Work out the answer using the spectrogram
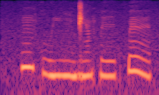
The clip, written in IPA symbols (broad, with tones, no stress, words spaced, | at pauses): ũ˦ku˨ jĩ˨ d͡ʒã˨k͡peː˨k͡pɛ˦˨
